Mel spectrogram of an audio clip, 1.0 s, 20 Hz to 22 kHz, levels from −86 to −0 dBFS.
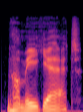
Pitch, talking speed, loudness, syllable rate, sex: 115 Hz, 175 wpm, -15 LUFS, 3.7 syllables/s, male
